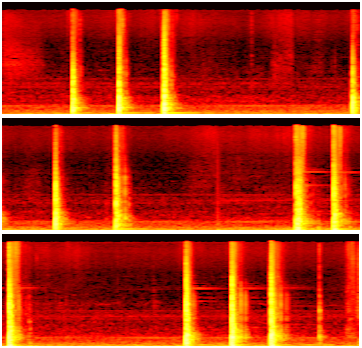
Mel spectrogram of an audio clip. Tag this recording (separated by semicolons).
box; cardboard; hit; impact; thud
